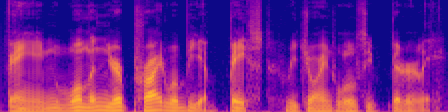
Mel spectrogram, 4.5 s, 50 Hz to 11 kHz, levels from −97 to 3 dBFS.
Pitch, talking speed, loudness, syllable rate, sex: 85 Hz, 135 wpm, -21 LUFS, 5.2 syllables/s, male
